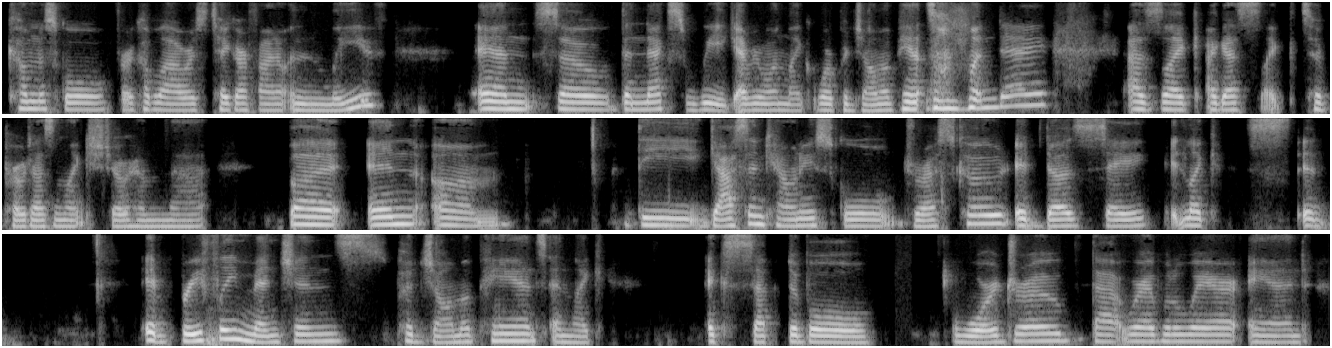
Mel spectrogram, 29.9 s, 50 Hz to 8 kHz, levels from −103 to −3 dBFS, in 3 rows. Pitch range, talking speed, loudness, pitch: 165-190 Hz, 135 wpm, -26 LUFS, 180 Hz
